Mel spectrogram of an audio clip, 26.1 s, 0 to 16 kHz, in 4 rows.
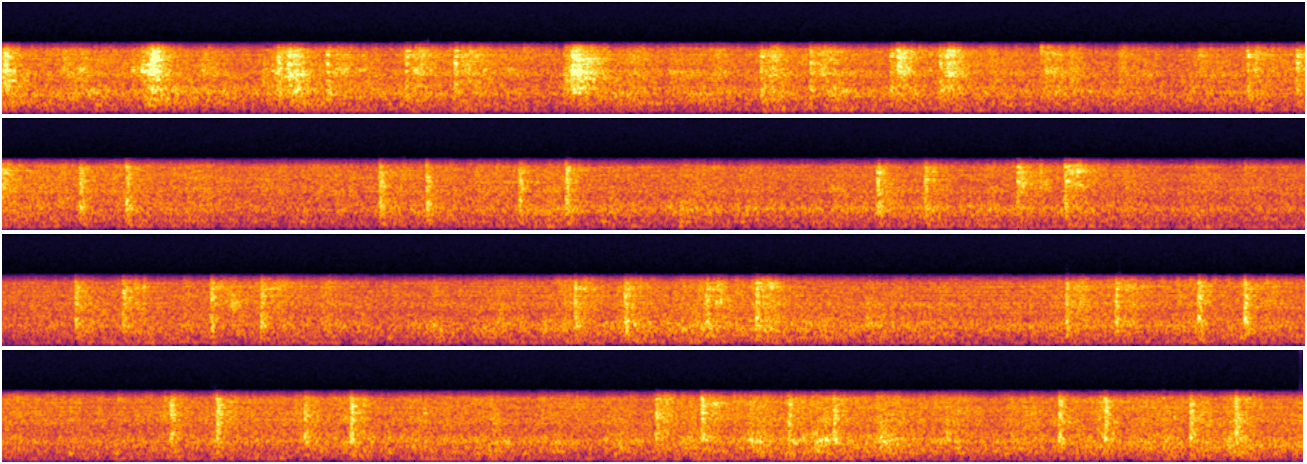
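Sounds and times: wheels clicking over rail joints: 0.0 - 7.3
train wheels rolling on rails: 0.0 - 26.0.

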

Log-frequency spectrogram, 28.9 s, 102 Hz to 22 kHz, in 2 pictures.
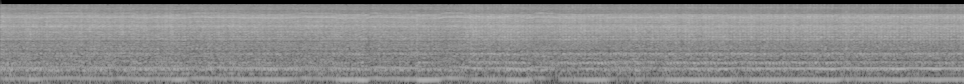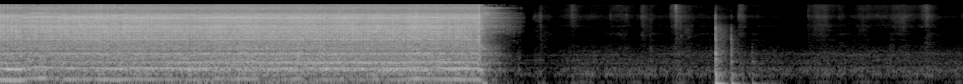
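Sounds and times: electric blender running: 0.0 - 22.2.

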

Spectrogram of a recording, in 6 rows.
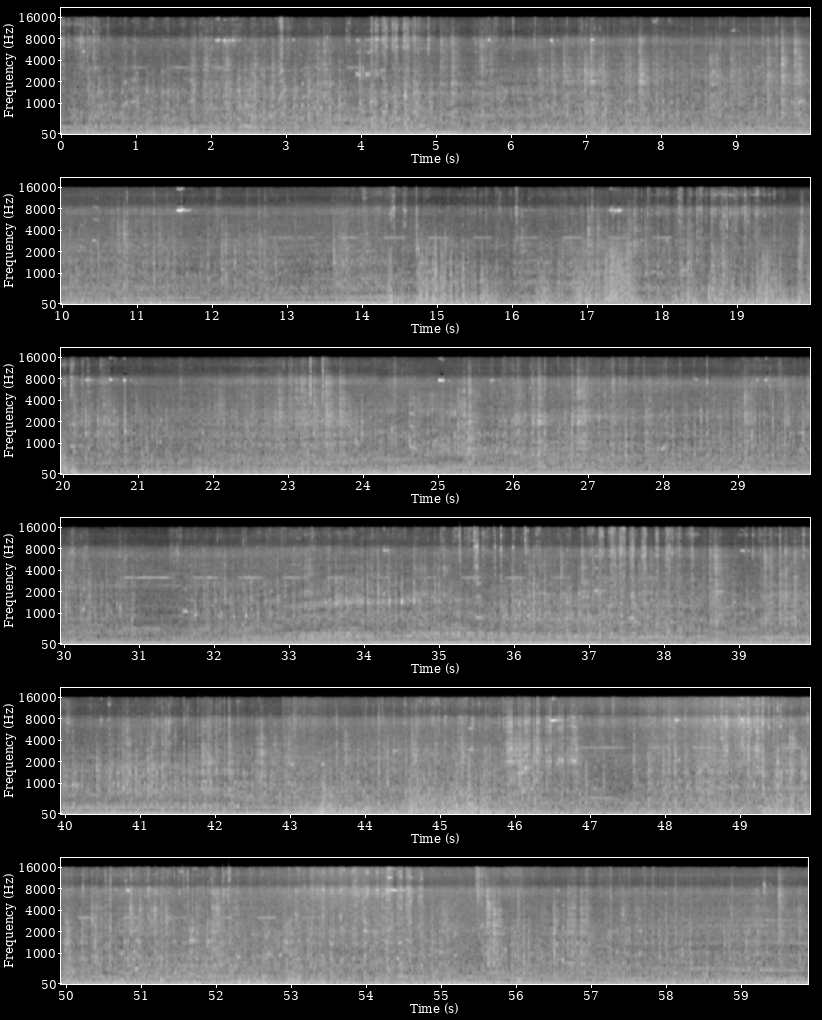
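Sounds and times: heavy diesel machinery engines: 0.0 - 59.9
high reversing beep: 30.8 - 36.8.

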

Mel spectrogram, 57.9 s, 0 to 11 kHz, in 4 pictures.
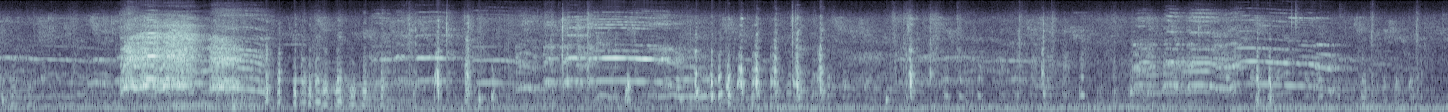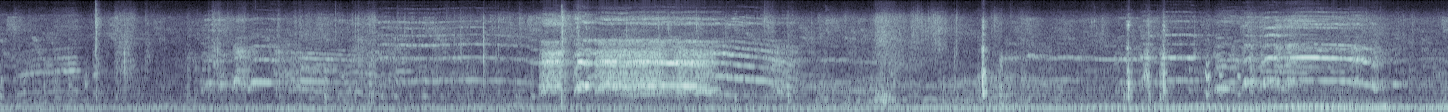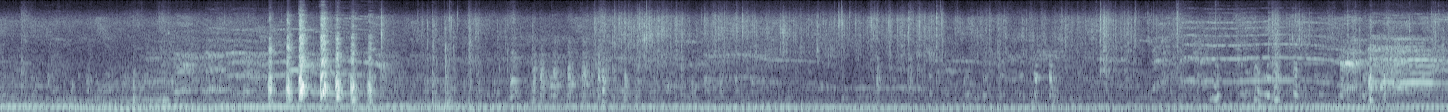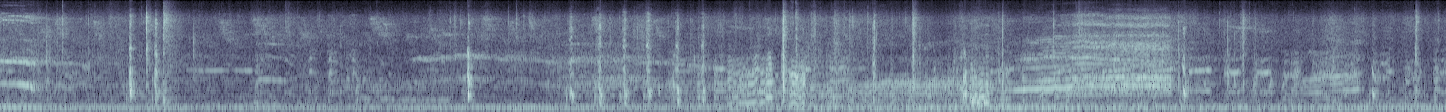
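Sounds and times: chickens clucking: 0.0 - 57.9
rooster crowing: 1.2 - 2.6, 30.4 - 32.9.

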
